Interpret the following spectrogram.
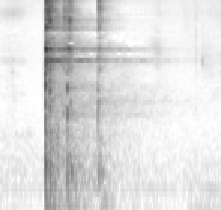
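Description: A white ceramic mug set down on a hard tabletop: a sharp clink about half a second in, a second lighter knock about a second in, with a brief ringing after.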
